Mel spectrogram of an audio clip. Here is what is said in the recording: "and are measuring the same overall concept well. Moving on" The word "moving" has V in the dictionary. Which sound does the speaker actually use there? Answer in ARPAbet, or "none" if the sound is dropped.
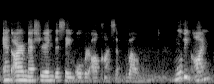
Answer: V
